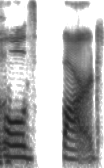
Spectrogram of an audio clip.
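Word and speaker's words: no holds barred: barge? It's like from wrestling. Oh, is it No barge holds or bar bard? barred. Like no Oh, holds barred.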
